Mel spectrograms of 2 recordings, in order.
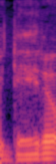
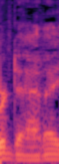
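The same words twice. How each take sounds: First: "data" said DAY-tuh; long A in "data", as in day; DAY-tuh pronunciation. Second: "data" said DAT-uh; short A in "data", as in cat; DAT-uh pronunciation. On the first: Lecturer offering students a choice, "data" as DAY-tuh. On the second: Lecturer offering students a choice, "data" as DAT-uh. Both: Shown as a demonstration. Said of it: "either one's correct".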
